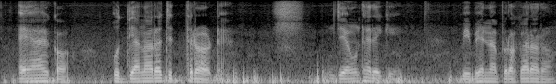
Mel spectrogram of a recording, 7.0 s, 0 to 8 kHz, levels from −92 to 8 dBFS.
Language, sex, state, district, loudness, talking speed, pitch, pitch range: Odia, male, Odisha, Khordha, -21 LUFS, 85 wpm, 105 Hz, 95-110 Hz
